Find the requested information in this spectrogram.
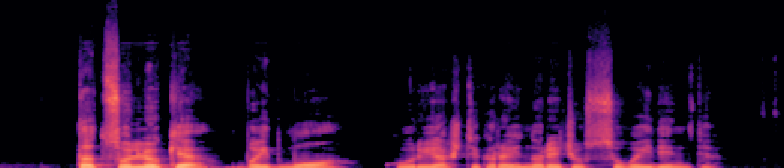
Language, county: Lithuanian, Vilnius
